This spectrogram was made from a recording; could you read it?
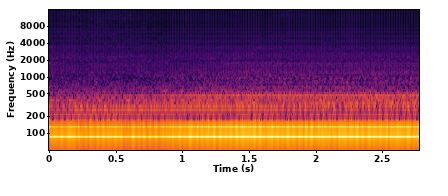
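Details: VW Golf TDI on stock engine mounts, held around 2,500 rpm, microphone inside the cabin: steady deep diesel drone, even and smooth with no knocks or surging; engine running healthy.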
